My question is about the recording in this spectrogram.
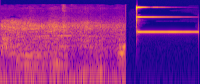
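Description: Indistinct chatter, then the background cuts out completely and a single clear, bell-like ding rings steadily for about half a second. It is an edited-in transition chime at a cut between scenes.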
